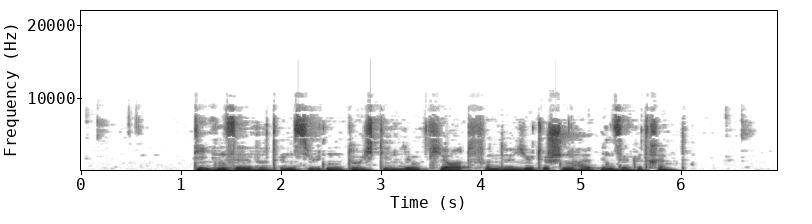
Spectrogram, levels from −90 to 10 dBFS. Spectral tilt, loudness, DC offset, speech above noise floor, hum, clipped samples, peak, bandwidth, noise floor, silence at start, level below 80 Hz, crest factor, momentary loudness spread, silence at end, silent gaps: -4.5 dB/octave; -15 LUFS; under 0.1%; 57 dB; none; under 0.1%; 0 dBFS; 9.4 kHz; -71 dBFS; 1.15 s; -50 dBFS; 16 dB; 6 LU; 0.3 s; none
